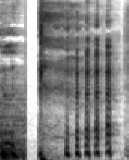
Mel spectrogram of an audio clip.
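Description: A deep, rumbling burp from a movie scene, then a burst of dramatic music with about five short, punchy hits in quick rhythm, all loud, no talking.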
